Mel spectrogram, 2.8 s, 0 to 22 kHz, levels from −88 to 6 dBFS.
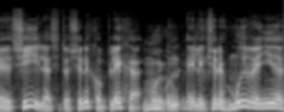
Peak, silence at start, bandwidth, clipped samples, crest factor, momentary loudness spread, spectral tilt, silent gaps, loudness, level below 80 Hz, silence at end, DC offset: -2 dBFS; 0 s; 13.5 kHz; under 0.1%; 16 dB; 5 LU; -6 dB/octave; none; -18 LUFS; -54 dBFS; 0 s; under 0.1%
